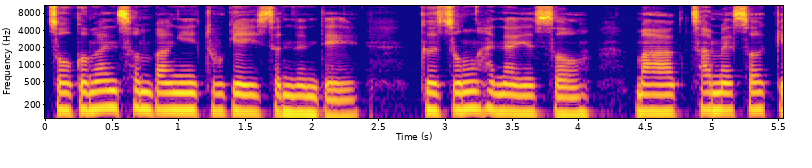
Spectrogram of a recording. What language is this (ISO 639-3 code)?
kor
